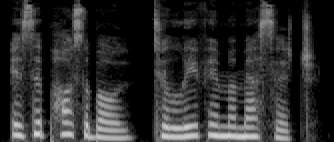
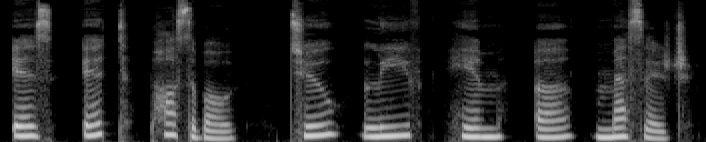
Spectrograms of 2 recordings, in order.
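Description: First: Said in the usual way. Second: Slow question, each word set apart; slow reading. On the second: Shown as a demonstration. Teacher modelling a question for learners, slow word-by-word reading. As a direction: read it word by word, slowly. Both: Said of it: "好，慢慢来读".

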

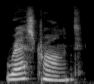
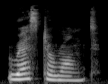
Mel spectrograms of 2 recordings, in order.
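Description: First: "restaurant" in two syllables with an open American "ah" in the ending; American "restaurant", RES-trahnt; American pronunciation. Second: "restaurant" in three syllables, res-tuh-rahnt; alternative pronunciation. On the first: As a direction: open the mouth wider on the last vowel of "restaurant". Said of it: "美式发音A N T的口型比较大". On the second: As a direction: keep the middle vowel in "restaurant". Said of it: "或者读作". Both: Shown as a demonstration.

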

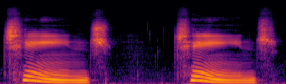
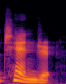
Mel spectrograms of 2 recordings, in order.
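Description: First: "change" drawn out slowly on a long ay; correct diphthong. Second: "change" with a short e and an extra syllable; wrong vowel demo. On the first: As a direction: stretch the ay in "change". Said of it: "要读成". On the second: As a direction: mispronounce "change" like chen-zhe. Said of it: "改变不能读成change". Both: Shown as a demonstration.

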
